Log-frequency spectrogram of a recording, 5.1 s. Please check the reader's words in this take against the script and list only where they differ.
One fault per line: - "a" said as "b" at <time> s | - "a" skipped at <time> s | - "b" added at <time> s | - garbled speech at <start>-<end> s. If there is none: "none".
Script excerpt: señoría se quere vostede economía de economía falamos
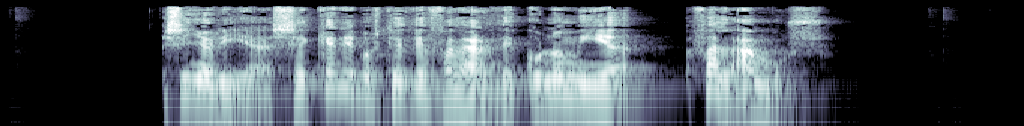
- "economía" said as "falar" at 2.2 s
